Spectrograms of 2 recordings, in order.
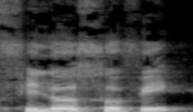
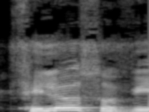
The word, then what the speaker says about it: philosophy: তো পি দিয়ে শুরু হলেও এটার উচ্চারণ হবে ফিলোসফি, এবং ডক্টর তো আমাদের খুবই চেনা, এবং অফ এবং ফিলোসফি, ফিলোসফি এটা পি দিয়ে শুরু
